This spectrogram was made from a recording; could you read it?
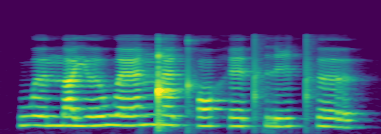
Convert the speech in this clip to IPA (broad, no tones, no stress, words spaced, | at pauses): wɘnajɘ wɛ ŋ͡ǃɛkʰɔhetʰri tʰɘ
